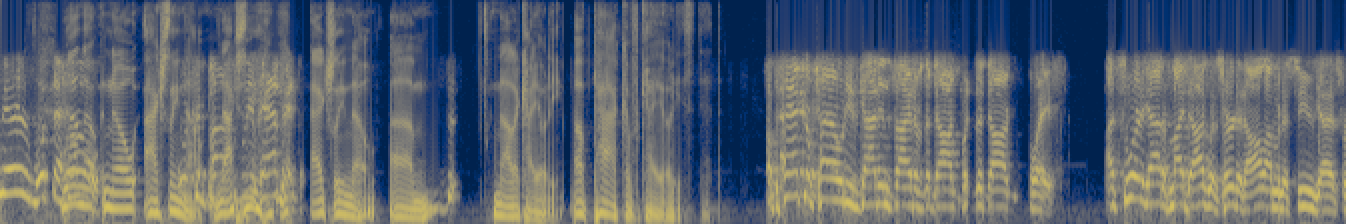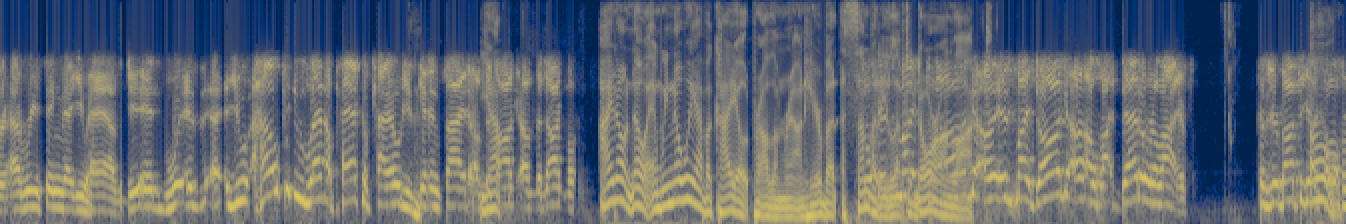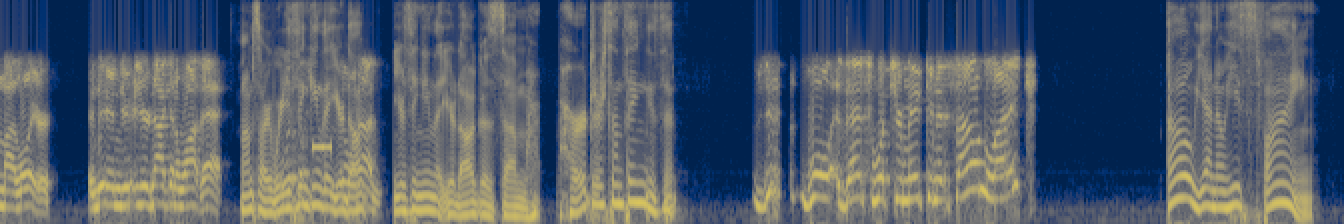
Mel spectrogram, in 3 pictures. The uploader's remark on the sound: Phone Prank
